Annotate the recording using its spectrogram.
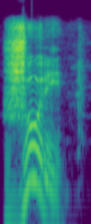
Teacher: a sílaba tônica de júri é ju, então o acento tem que estar no U.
